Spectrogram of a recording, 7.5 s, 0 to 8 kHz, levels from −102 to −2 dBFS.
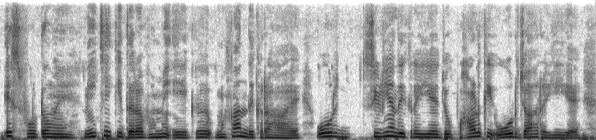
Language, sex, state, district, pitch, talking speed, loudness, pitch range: Hindi, male, Bihar, Gaya, 175 Hz, 195 wpm, -16 LUFS, 160-200 Hz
